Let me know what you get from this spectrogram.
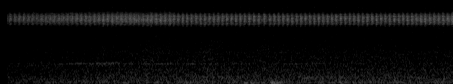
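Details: Upland green bush-cricket (Tettigonia cantans) sings a steady, high-pitched buzzing trill without pause late in the evening, 22:41 on 3 August 2013, at Savonlinna, Finland.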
